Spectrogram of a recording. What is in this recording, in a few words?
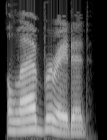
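"elaborated", British English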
